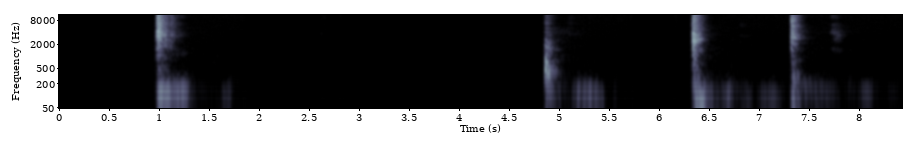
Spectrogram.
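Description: A screwdriver clicks against metal screws.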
